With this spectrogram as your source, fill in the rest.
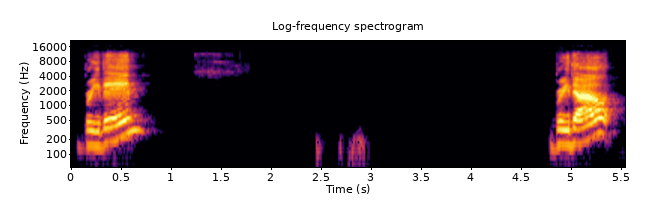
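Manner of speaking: calm spaced-out breathing prompts; paced breathing cue. Shown as a demonstration. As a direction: lead the breath with long pauses.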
